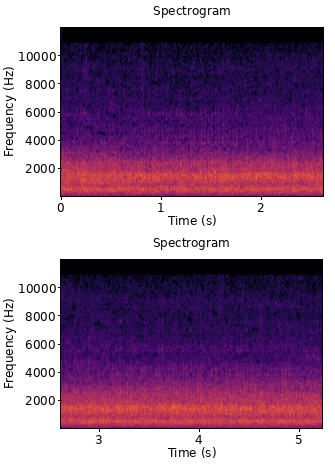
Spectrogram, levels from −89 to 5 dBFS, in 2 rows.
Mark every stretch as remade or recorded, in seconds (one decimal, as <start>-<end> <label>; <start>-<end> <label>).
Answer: 0.0-0.6 remade; 0.6-1.9 recorded; 1.9-5.2 remade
